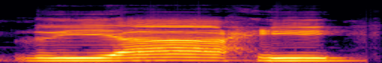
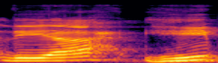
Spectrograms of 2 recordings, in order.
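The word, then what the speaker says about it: الرِّيَاحِ: অন্যথায় অনেকেই আমরা এই হাটা উচ্চারণের সময় রিয়াহ হি পড়ি। যদি এরকমভাবে আওয়াজ দিয়ে এই হাটি পড়ি তাহলে পড়াটা সহি শুদ্ধ হবে না।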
